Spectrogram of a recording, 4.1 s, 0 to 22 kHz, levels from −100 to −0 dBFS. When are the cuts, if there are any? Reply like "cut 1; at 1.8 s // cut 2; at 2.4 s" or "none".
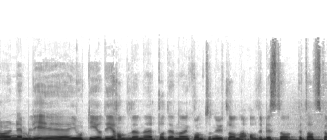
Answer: none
